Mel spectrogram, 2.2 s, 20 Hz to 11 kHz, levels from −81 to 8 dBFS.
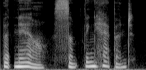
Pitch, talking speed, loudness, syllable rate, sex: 180 Hz, 110 wpm, -16 LUFS, 4.2 syllables/s, female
